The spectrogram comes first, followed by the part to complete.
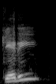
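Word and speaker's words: Giddey: basketball player name yeah what was it Josh giddy that's how you pronounce his name yeah it's g d g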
